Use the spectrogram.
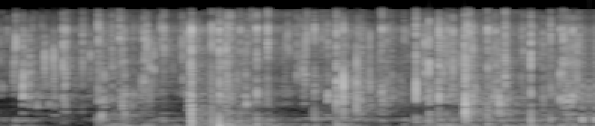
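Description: A sealed plastic instant-noodle packet with dry noodles inside is squeezed and crinkled by hands and long nails, crunching the noodles. The result is a steady stream of bright plastic crinkling, broken by many sharp, dry cracks and crunches that stop almost instantly, with very little low end.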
